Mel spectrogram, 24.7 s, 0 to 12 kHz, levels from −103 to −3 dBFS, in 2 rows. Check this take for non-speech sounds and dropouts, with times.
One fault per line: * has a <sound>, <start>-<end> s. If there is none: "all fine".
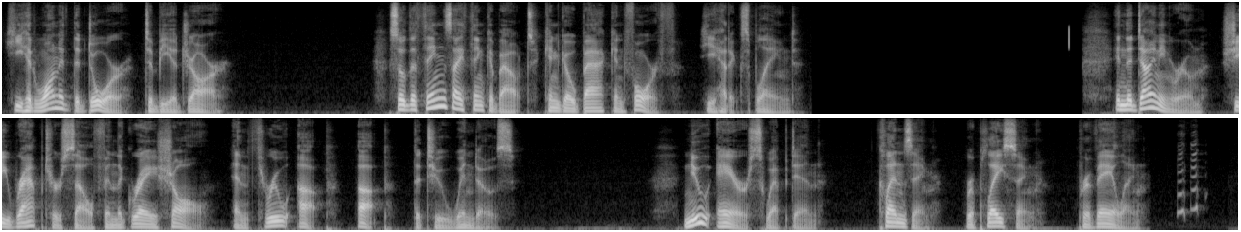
* has a laugh, 24.1-24.4 s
